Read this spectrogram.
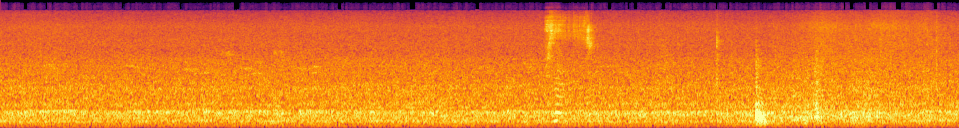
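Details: Honey bee swarm being removed and relocated in Brownsville, Texas: a steady, dense, low droning hum from many bees with no break, marked by a few brief sharp knocks and clicks from the handling near the end.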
